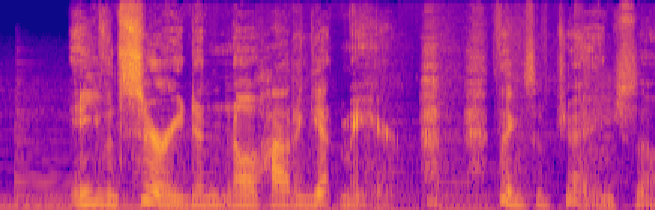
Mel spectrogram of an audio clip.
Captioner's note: laughs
